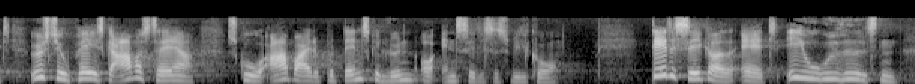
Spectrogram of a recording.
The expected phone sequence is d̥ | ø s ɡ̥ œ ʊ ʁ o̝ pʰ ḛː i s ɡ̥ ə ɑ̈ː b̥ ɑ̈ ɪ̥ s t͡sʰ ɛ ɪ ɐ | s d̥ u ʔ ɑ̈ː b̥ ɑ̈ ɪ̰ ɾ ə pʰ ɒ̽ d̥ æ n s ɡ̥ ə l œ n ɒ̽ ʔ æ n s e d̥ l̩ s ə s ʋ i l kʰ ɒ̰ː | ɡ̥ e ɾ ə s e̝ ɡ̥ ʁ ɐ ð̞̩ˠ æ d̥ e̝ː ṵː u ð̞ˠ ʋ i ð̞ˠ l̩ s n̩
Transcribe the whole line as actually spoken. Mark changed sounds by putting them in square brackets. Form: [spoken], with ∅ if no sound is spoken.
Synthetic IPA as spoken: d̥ | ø s [d̥] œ ʊ ʁ o̝ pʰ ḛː i s ɡ̥ ə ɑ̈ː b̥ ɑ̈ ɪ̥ s t͡sʰ ɛ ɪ ɐ | s [ɡ̥] u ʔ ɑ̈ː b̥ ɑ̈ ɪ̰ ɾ ə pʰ ɒ̽ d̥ æ n s ɡ̥ ə l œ n ɒ̽ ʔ æ n s e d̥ l̩ s ə s ʋ i l kʰ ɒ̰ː | [d̥] e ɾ ə s e̝ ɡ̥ ʁ ɐ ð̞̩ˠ æ d̥ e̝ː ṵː u ð̞ˠ ʋ i ð̞ˠ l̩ s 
